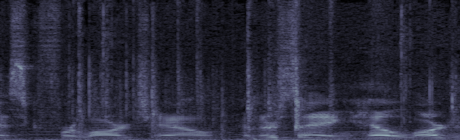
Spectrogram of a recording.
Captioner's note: hail taps vehicle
